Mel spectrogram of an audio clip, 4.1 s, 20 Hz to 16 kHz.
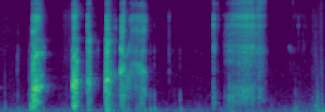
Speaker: today we are doing the 10 most annoying sneezes ever.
